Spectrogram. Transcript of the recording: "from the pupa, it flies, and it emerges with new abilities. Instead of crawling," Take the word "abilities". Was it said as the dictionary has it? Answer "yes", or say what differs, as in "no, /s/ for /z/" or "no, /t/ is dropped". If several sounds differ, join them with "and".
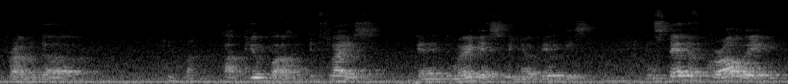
no, /s/ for /z/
